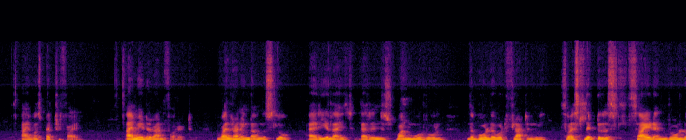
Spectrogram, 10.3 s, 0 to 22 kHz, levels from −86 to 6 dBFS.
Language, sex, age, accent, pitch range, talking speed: English, male, 20-39, Indian, 105-130 Hz, 205 wpm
